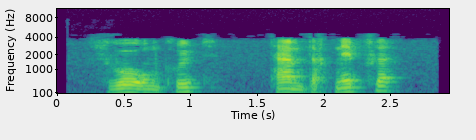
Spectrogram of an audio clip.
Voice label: "wurmkrut", alsace

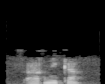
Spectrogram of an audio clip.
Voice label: "arnika", alsace

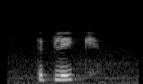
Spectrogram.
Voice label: "blick", Bas Rhin; le regard; vin

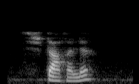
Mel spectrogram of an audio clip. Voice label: "stachele", alsace

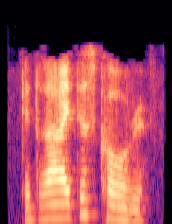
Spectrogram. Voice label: "kawel", alsace; peche

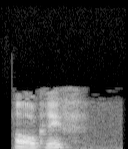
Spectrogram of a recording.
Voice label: "angriff", alsace

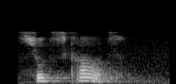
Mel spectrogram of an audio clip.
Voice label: "schutzgrad", alsace; meteo

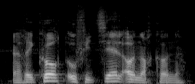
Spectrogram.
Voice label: "rekord", Alsace

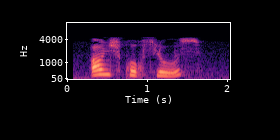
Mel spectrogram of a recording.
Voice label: "anspruchslos", Bas Rhin; vin; modeste

